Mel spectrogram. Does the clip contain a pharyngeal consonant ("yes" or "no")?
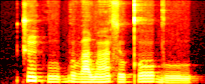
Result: no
